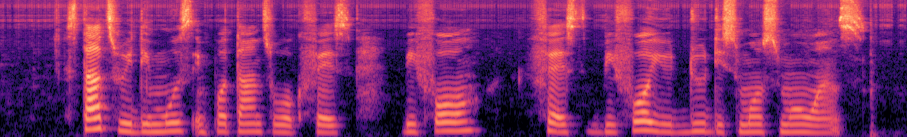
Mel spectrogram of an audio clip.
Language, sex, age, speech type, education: Nigerian Pidgin, female, 15-29, spontaneous, tertiary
